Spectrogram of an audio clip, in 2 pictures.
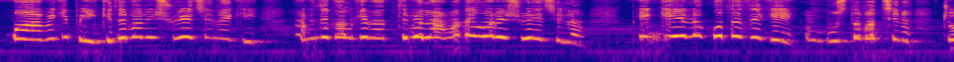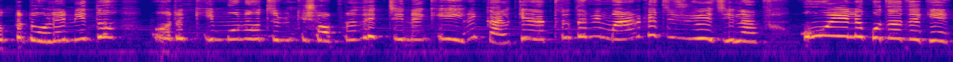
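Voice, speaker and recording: A woman's voice: extremely high pitch, quick pace, a bit bright, soft background music. A woman voicing a little girl who complains tearfully after being woken in a doll cartoon. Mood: whiny confused. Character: little girl woken at night, whiny and fretful.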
